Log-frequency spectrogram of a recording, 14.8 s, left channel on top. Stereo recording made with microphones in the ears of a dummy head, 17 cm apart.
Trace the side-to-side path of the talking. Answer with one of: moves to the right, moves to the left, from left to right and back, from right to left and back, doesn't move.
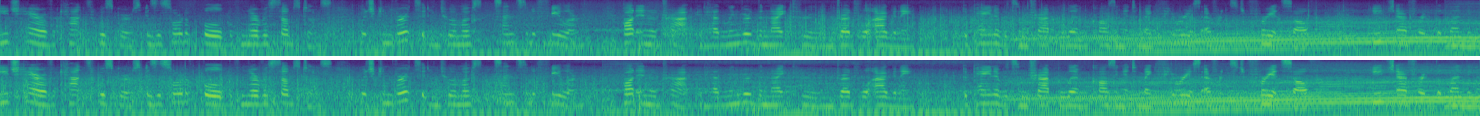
from right to left and back.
